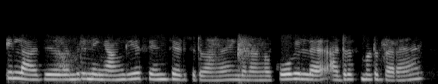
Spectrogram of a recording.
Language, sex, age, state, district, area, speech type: Tamil, female, 18-30, Tamil Nadu, Perambalur, rural, conversation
